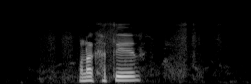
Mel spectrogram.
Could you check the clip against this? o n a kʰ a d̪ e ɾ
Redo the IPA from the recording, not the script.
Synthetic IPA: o n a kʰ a t̪ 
